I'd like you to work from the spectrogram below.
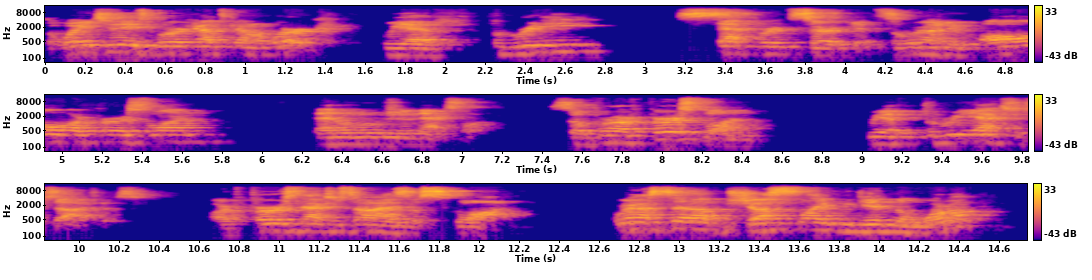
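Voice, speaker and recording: In a slightly high, fairly bright voice, a male instructor talks his class through a workout at normal speed, repeating short cues and counting down reps. Echo fills the room and he's far from the microphone.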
